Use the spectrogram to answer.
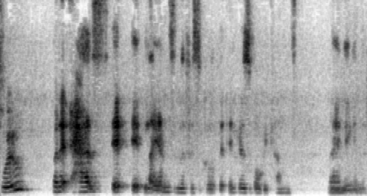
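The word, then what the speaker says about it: Wu: And I know it's not pronounced like that. If you pronounce it in traditional Chinese, it's woo, but it's W-U.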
